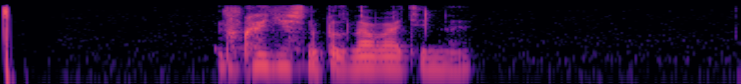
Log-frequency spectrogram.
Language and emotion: Russian, positive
